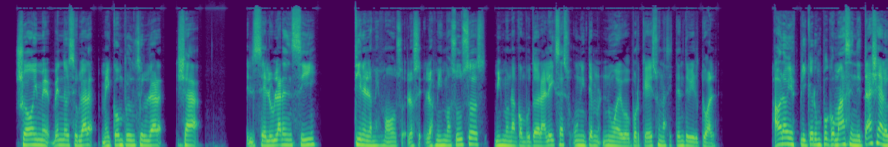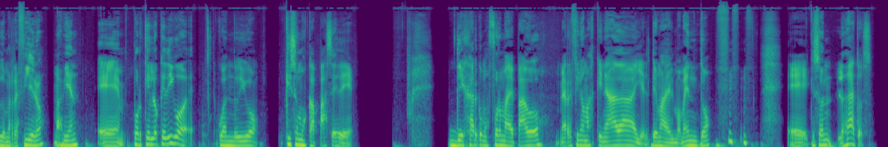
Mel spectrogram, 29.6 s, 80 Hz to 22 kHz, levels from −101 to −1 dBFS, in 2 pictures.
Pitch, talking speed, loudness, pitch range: 130 Hz, 170 wpm, -23 LUFS, 120-145 Hz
